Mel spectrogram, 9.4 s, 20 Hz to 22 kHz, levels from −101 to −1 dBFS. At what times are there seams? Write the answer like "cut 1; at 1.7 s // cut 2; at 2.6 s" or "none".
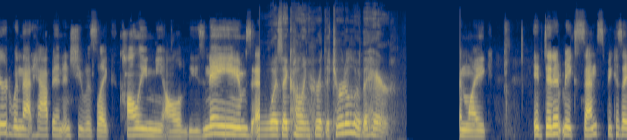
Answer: none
